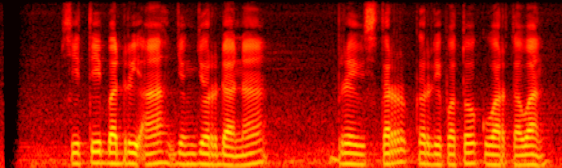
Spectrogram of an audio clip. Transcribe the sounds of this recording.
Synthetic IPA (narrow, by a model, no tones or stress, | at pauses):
sit̪ibadɾiʔahd͡ʒɨŋd͡ʒɔrdana | bɾewist̪ərkɨrdipɔt̪ɔkuwart̪awan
